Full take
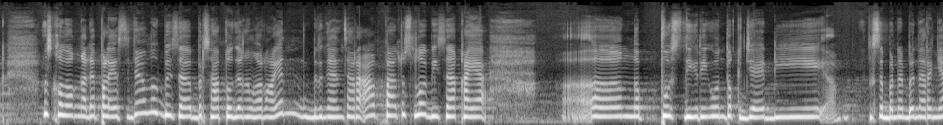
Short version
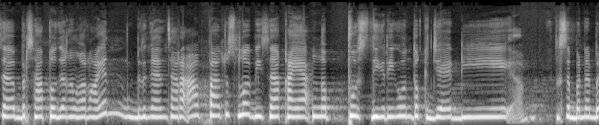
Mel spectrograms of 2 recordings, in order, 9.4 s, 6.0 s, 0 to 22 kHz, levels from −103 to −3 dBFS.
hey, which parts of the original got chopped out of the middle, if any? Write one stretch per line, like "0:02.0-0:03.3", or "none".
0:04.9-0:06.2

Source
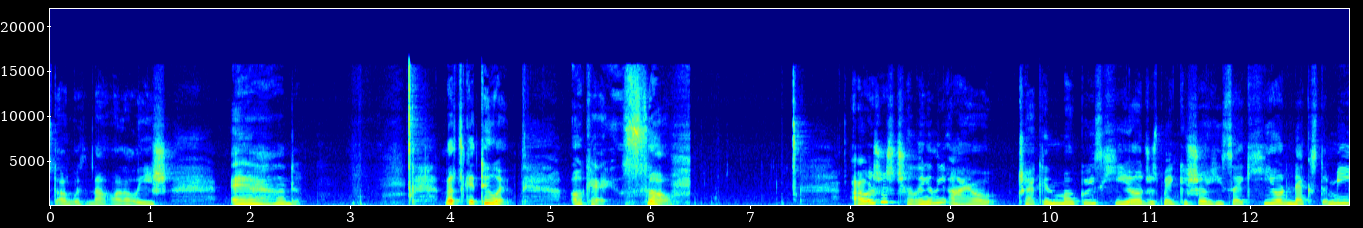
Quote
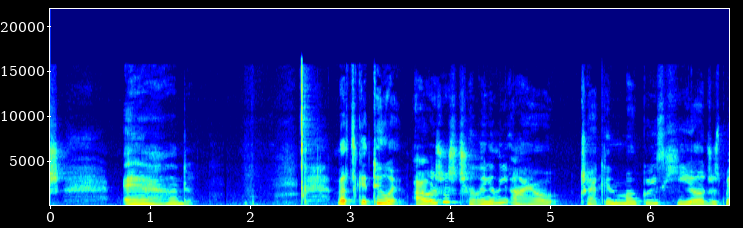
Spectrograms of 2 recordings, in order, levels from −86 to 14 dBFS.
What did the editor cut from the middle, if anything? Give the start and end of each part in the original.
0:04.6-0:07.9

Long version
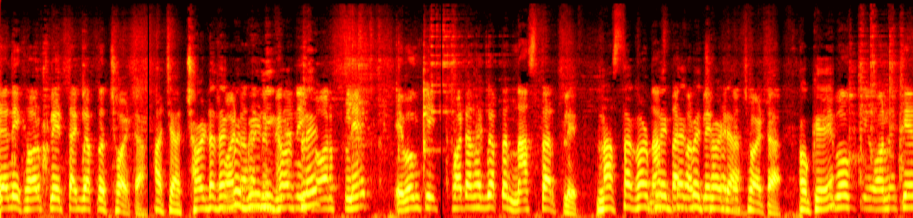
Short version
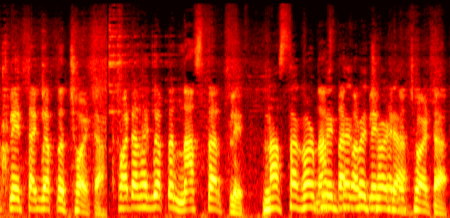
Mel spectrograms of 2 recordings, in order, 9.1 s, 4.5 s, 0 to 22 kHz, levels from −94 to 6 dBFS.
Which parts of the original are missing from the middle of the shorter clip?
0:01.5-0:04.4

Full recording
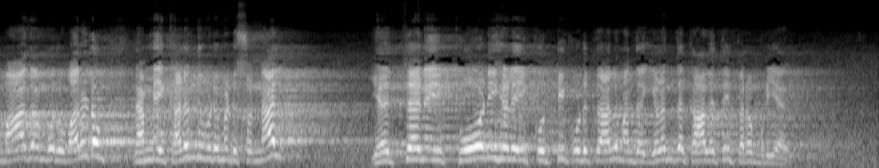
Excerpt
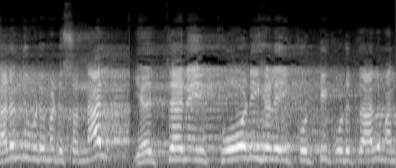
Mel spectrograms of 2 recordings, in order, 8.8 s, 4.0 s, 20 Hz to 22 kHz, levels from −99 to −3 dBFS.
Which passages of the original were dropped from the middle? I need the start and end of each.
0:03.0-0:03.6

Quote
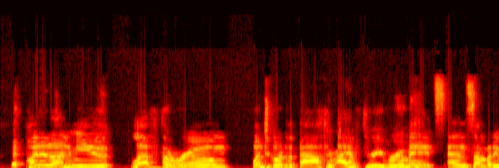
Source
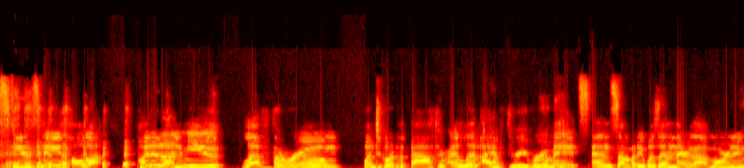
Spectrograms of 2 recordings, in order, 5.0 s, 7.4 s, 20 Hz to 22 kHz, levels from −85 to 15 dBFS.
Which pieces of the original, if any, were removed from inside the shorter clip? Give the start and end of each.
0:04.5-0:04.8

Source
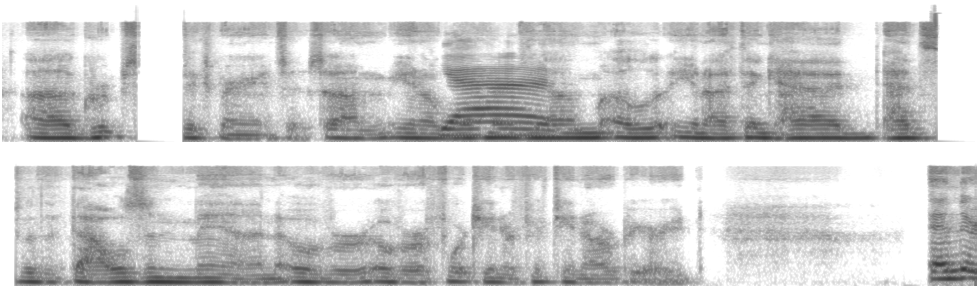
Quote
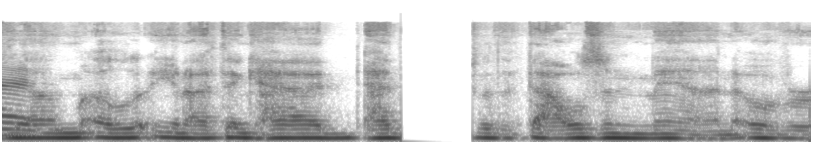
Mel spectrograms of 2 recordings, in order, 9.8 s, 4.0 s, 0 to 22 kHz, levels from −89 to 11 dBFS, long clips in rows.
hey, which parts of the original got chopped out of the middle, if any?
none

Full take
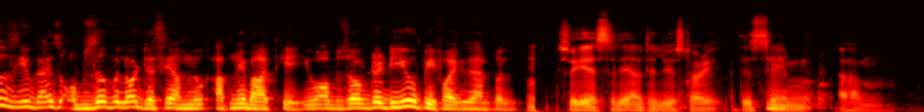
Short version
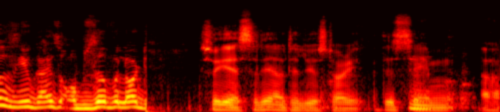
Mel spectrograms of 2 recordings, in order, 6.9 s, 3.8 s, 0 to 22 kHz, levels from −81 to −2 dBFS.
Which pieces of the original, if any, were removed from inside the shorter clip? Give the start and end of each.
0:01.1-0:03.8

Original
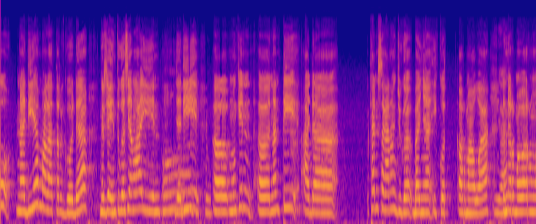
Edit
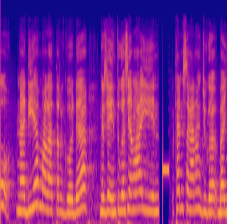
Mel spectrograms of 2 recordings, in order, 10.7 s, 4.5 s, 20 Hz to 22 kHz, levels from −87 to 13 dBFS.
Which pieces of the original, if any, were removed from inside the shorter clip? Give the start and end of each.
0:03.2-0:07.1

